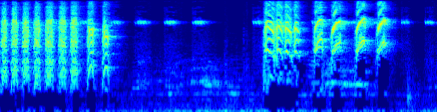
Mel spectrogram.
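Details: Greater green leafbird lure sound for long chattering: a rapid harsh rattle, a quiet spell with soft regular ticks, then loud scratchy chattering bursts.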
